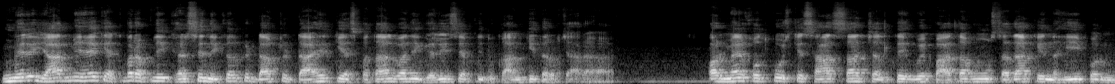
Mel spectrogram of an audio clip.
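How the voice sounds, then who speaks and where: An older man giving a literary talk in measured, formal diction with deliberate pauses, reading prose and reciting verse. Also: medium pitch, warm tone. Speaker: lecturer. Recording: roomy echo with faint background noise.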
